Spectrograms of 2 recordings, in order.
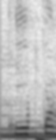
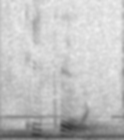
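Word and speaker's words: coupon: വൺ സിഒ യുപിഒ എൻ കൂപ്പൺ അല്ല കൂൺ stress ചെയ്യുന്നത് ഫസ്റ്റ് സിലബിൾ ആണ് കൂപ്പൺ repeat after me കൂപ്ൺ next word is എം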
